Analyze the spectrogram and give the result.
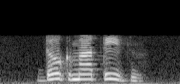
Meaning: dogmatism
- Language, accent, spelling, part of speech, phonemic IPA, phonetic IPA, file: Armenian, Eastern Armenian, դոգմատիզմ, noun, /doɡmɑˈtizm/, [doɡmɑtízm], Hy-դոգմատիզմ.ogg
